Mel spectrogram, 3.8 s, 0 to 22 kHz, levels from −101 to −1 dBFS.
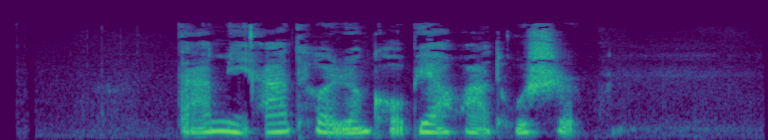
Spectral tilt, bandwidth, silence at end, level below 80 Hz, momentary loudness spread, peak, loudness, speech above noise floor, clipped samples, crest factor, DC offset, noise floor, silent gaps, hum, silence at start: -3.5 dB/octave; 11.5 kHz; 0.95 s; -78 dBFS; 5 LU; -16 dBFS; -31 LUFS; 41 dB; under 0.1%; 18 dB; under 0.1%; -71 dBFS; none; none; 0.9 s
